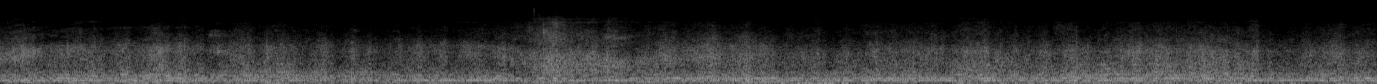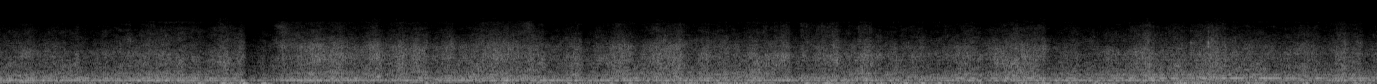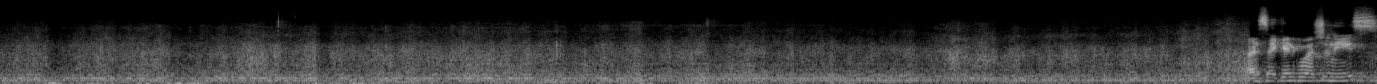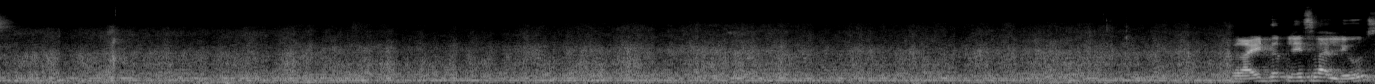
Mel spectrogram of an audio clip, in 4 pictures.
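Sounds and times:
steady mechanical hum: 0:00.0 - 0:55.0.

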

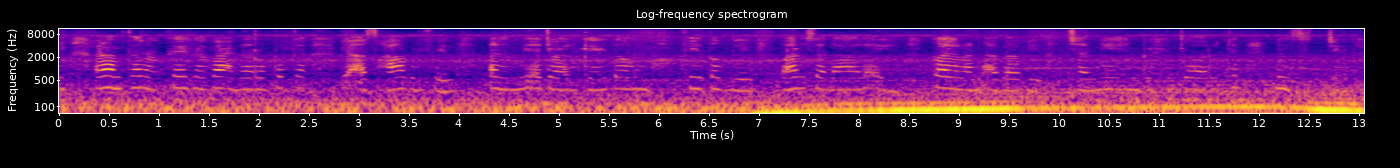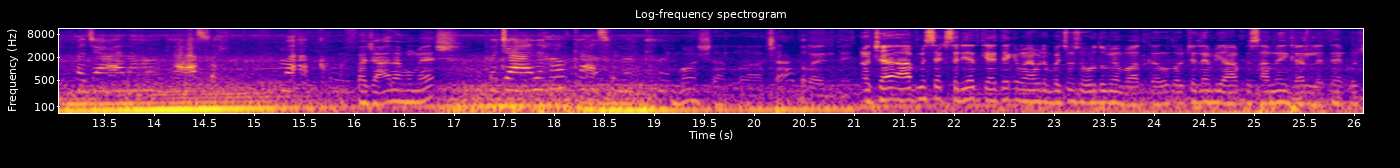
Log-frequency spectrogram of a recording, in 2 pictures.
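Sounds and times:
car cabin rumble: 0:00.0 - 0:26.0.

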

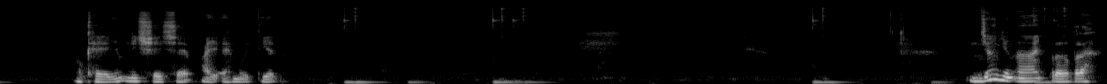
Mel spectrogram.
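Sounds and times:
computer mouse clicking: 0:03.4 - 0:04.3, 0:04.9 - 0:05.5, 0:08.1 - 0:09.2.

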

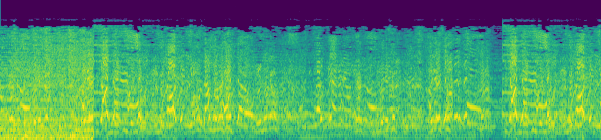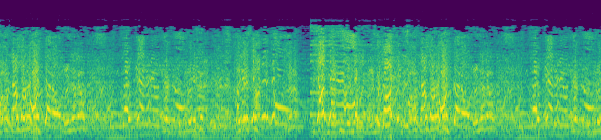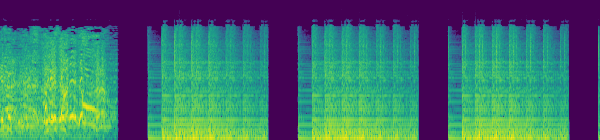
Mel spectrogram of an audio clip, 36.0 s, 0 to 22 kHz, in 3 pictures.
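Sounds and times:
crowd talking and shouting: 0:00.0 - 0:26.4.

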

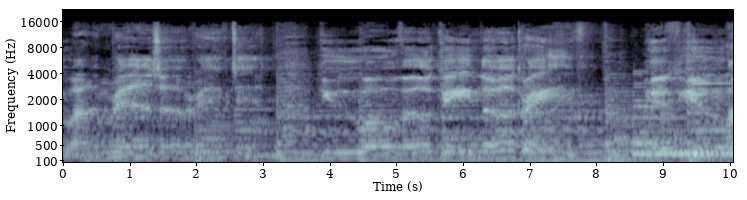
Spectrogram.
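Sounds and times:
instrumental accompaniment: 0:07.4 - 0:10.0
person singing long held notes: 0:08.5 - 0:10.0.

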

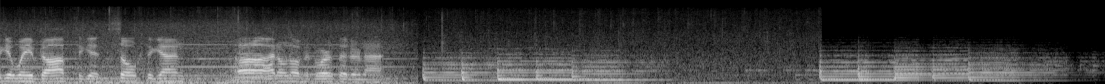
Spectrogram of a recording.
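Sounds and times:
rain falling: 0:00.0 - 0:09.2
keyboard notes: 0:00.0 - 0:11.0.

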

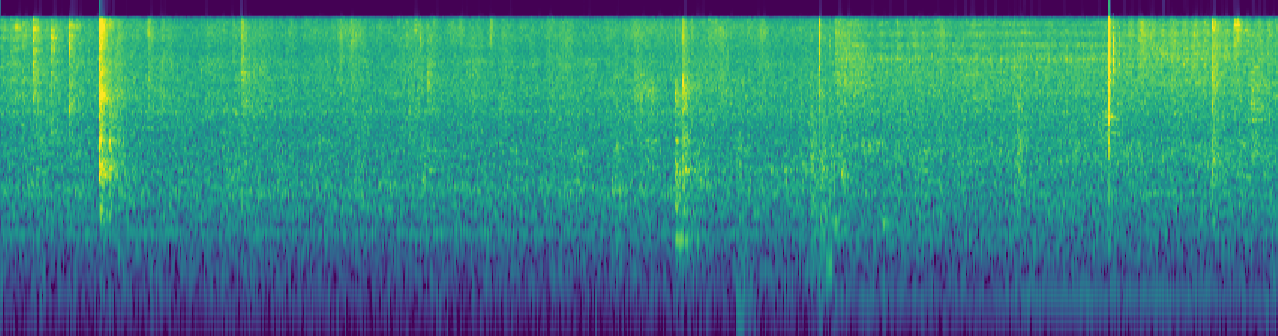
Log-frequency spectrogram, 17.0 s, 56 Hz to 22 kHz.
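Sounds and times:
sharp click: 0:14.7 - 0:15.0.

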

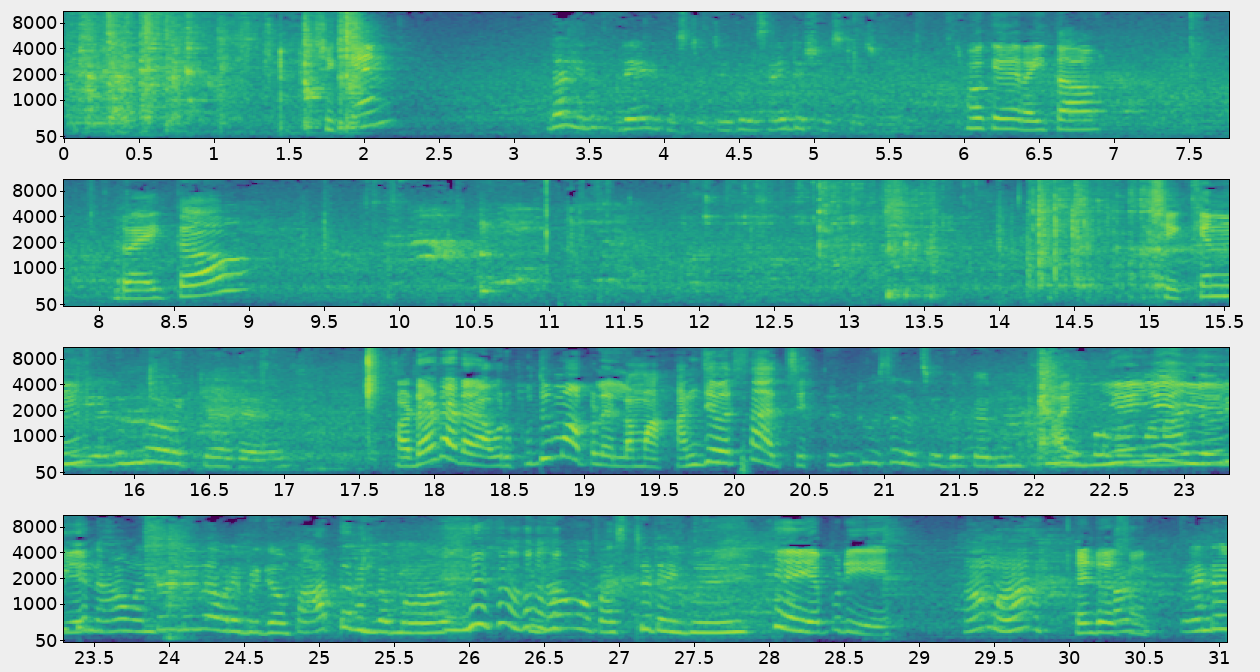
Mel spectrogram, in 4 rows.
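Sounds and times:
dishes clattering on stone counter: 0:00.0 - 0:02.2, 0:11.8 - 0:15.6.

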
